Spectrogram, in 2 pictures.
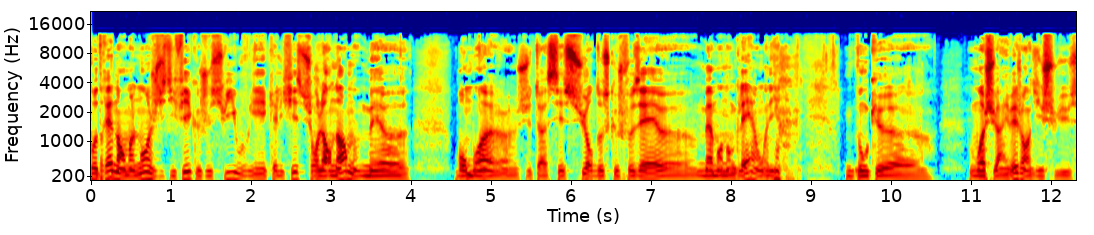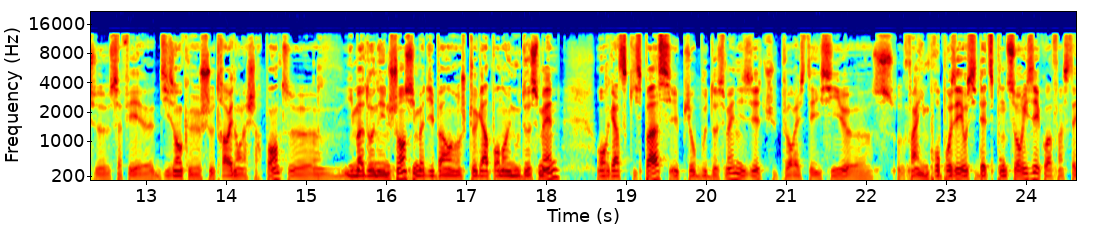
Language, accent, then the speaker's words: French; Auvergne-Rhône-Alpes, France; Puis moi, je suis du Vercors, enfin, de la Drôme, je suis souvent dans le Vercors, j'habite en Haute-Savoie.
